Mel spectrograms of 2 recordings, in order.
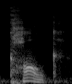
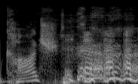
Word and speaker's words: conch: Somebody said a true Fidian also knows how to pronounce conchk conchk. Do uh people who are not fidians go can I have some kunchch?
